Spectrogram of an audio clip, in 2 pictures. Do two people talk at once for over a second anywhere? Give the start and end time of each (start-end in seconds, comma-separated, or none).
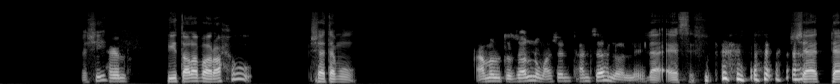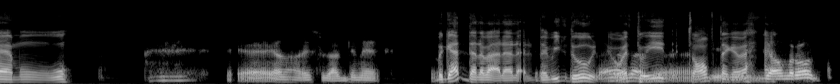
14.1-16.2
